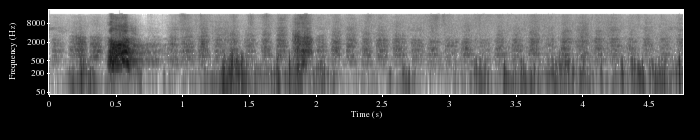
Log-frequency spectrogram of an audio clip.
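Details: Pet Labrador Retriever panting close up: quick, breathy, rhythmic huffs about three to four per second, with one louder sharp breath near the start.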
